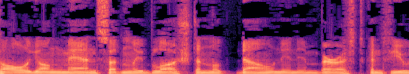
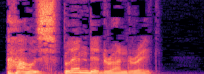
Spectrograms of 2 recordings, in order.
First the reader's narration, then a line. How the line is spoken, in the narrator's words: Garion exclaimed quickly to cover the little dagger cut of disappointment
